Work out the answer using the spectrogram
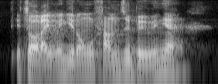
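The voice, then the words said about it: Impression of Wayne Rooney's accent. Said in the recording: “It's a good impression, that, isn't it? ... Perfect accent for it.”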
